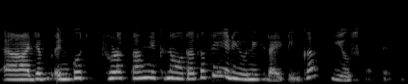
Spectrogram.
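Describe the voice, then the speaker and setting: A woman teacher giving an exam-prep literature lecture, reading notes slowly and then explaining them. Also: high-pitched. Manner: explains in mixed Hindi and English, reads English notes slowly then restates. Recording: dull lo-fi audio.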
